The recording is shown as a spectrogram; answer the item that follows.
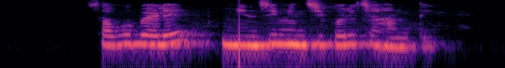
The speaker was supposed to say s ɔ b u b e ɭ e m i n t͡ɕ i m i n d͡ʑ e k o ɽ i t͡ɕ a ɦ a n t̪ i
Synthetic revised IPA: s ɔ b u b e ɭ e m i n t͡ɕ i m i n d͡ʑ i k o ɾ i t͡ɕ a ɦ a n t̪ i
